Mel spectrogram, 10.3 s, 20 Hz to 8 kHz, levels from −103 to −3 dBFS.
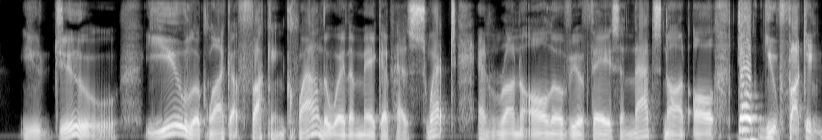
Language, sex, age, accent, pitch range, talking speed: English, male, 50-69, American, 75-120 Hz, 160 wpm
